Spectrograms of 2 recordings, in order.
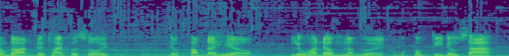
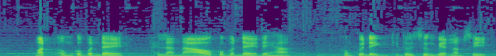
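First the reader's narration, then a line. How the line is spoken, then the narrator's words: Harsh angry cursing. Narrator (Vietnamese): Lưu Hoa Đông bị phải đòn, gằn giọng chửi sủa một câu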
